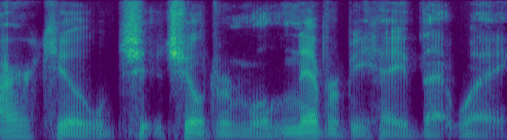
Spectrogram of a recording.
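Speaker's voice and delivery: put-on, sure-of-himself, smug, self-satisfied tone. Retelling a remark made to a wife about other people's kids: imitating a smug remark. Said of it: "he smugly turned to Janet".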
